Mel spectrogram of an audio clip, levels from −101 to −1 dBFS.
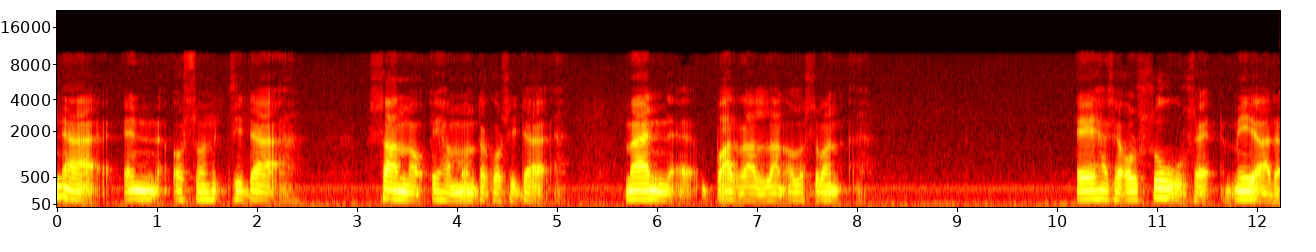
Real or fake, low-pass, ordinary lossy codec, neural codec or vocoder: fake; 9.9 kHz; none; vocoder, 22.05 kHz, 80 mel bands, Vocos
